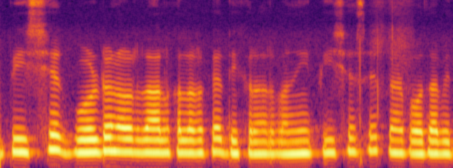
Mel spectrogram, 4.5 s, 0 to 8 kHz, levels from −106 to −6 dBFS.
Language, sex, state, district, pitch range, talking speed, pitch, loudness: Bhojpuri, female, Uttar Pradesh, Ghazipur, 175-195 Hz, 200 wpm, 185 Hz, -13 LUFS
